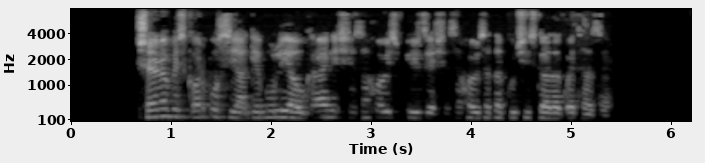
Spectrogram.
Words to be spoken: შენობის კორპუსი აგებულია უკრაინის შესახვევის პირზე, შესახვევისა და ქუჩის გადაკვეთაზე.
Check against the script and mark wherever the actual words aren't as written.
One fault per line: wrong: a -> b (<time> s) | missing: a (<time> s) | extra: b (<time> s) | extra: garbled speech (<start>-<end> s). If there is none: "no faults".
no faults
